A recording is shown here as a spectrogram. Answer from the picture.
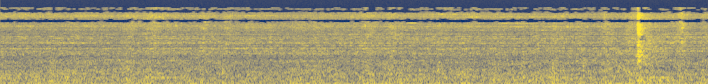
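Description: Container freight wagons rolling past on the rails: a steady low rumble of wheels on track, with one brief sharp sound about six seconds in.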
